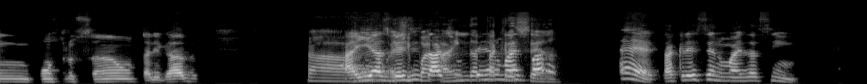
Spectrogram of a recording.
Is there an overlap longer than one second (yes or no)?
yes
